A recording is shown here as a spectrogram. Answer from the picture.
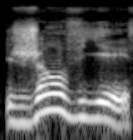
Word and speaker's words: janvier: wow, no, but anyway, janvier, so that's the way to pronounce it, janvier, A-N, en, okay, and then yé, yé, yé, janvier, then comes février, février,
